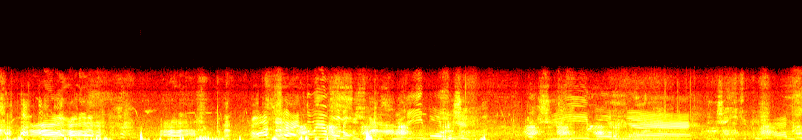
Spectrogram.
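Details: Dog Vita in defence training barks in loud, harmonic bursts, clustered early then spaced out, with human shouting and commands throughout and a higher whining tone near the end.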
